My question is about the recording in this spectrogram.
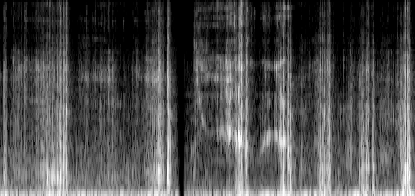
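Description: A person chewing and biting through thin shells of frozen ice: a run of irregular crunches and crackles, with a brief break just under two seconds in.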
